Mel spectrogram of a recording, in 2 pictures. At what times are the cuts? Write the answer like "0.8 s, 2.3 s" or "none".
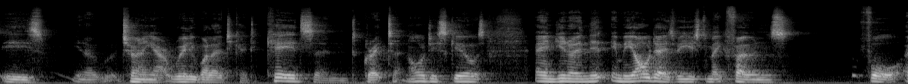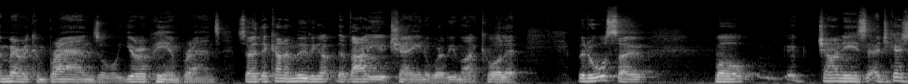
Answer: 11.4 s, 16.2 s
